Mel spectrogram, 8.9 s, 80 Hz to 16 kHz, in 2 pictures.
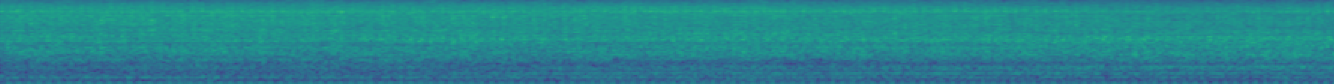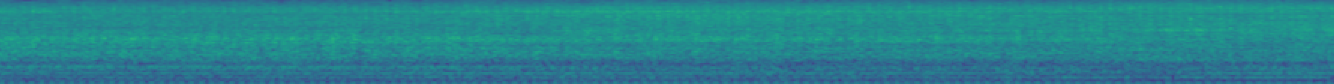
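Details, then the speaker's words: VW Passat B5.5 1.6 ALZ after home-made timing belt job; steady even idle hum with no ticking, slapping or misfire; normal idle. "Doamne ajută, cred că treaba merge bine."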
